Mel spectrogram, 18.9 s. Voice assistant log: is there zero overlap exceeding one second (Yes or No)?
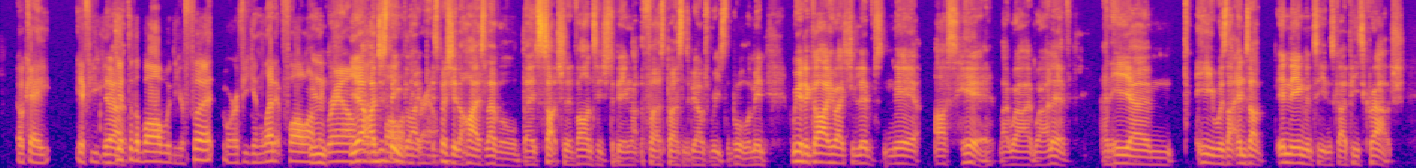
No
